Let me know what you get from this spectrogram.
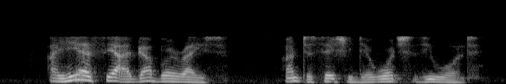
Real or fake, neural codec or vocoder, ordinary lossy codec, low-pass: fake; codec, 16 kHz, 1.1 kbps, Voila-Tokenizer; none; 3.6 kHz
